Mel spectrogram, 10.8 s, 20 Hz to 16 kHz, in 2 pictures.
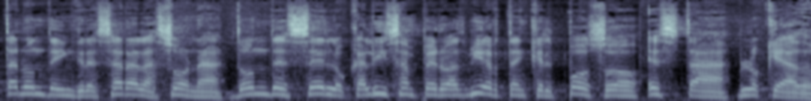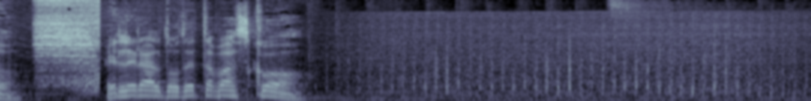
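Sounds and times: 
speech: 0.0s - 7.5s
navy helicopter rotor blades beating over a baseball park: 7.4s - 10.7s
low helicopter engine drone: 7.5s - 10.7s.

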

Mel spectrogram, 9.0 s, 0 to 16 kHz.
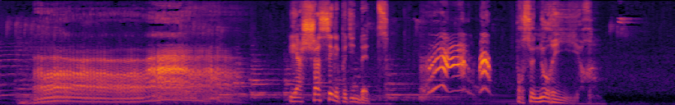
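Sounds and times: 
speech: 0.4s - 0.9s, 3.9s - 5.2s, 6.9s - 7.8s
wolf growling: 0.4s - 3.3s, 5.6s - 6.6s.

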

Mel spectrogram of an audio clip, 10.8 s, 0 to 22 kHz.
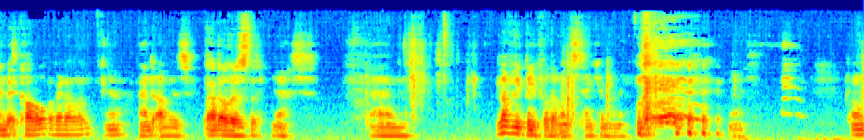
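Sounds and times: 
speech: 0.0s - 4.0s, 4.6s - 5.4s, 6.2s - 9.4s
cat meowing: 9.8s - 10.2s.

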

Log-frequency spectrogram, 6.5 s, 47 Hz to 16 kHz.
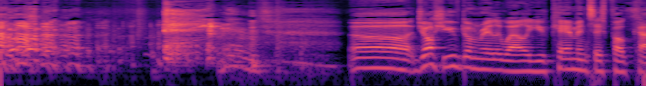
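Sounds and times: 
laughter: 0.0s - 1.6s
speech: 0.6s - 1.2s, 2.3s - 6.4s
person coughing: 1.6s - 2.8s.

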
